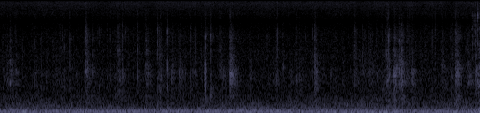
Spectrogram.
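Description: Faint, irregular ticks of raindrops falling on a car's windscreen and bodywork, heard from inside the car, over a low steady rumble.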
